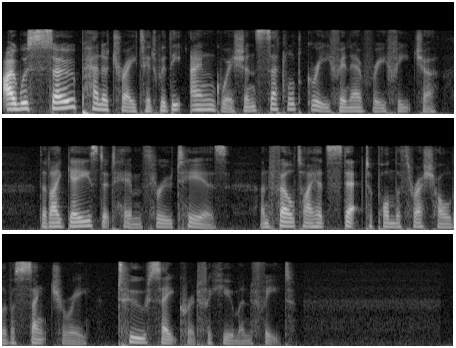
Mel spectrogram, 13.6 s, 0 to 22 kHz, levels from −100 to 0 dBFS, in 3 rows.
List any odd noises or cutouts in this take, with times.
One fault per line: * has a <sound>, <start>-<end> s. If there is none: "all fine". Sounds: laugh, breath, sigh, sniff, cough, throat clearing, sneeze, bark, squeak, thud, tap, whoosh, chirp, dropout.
all fine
